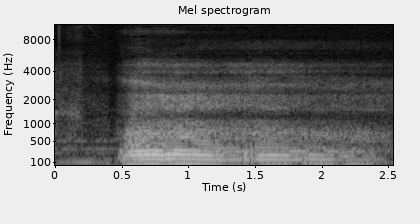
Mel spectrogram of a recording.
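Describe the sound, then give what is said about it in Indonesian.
A person's voice makes a low, rumbling animal-like growl, starting abruptly and holding steady for about two seconds, loud with no other sounds around it. “kayaknya tuh suara geraman itu datang lagi.”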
